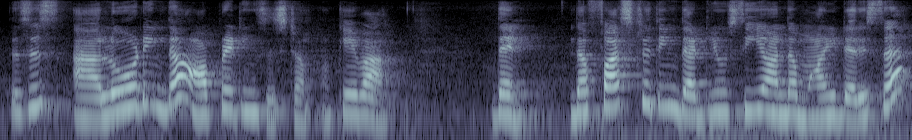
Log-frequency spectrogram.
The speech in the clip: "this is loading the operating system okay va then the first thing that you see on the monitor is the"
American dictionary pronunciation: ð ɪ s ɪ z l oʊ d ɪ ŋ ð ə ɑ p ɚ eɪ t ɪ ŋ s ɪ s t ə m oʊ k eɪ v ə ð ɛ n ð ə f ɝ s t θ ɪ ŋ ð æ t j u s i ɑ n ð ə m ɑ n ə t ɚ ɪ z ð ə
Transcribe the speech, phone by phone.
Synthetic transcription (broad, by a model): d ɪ s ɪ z l oʊ d ɪ ŋ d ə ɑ p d eɪ t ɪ ŋ s ɪ s t ə m oʊ k eɪ v ə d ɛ n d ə f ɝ s t t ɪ ŋ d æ t j u s i ɑ n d ə m ɑ n ə t ɚ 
